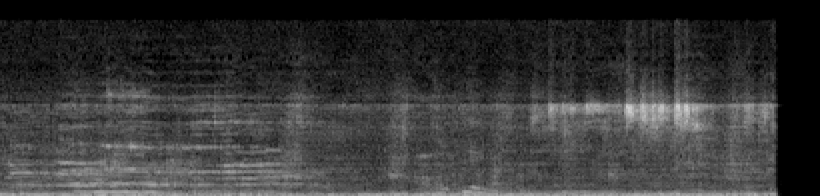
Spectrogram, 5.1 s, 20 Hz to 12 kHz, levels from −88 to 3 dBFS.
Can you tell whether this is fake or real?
fake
